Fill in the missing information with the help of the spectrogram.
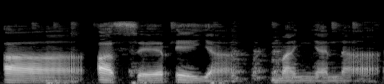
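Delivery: very slow, drawn-out translation. Shown as a demonstration. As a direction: stretch each word for learners. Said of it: "teacher translates slowly". (traducción muy lenta y alargada)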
